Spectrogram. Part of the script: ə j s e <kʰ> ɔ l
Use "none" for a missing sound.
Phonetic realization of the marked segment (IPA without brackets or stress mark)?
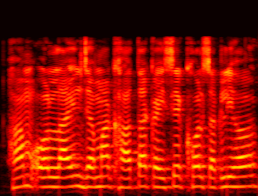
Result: kʰ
